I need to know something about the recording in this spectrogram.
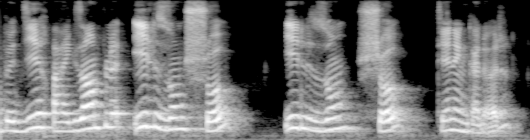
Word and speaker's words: chaud: Chaud con la D final que no se pronuncia. On peut dire par exemple ils ont chaud.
